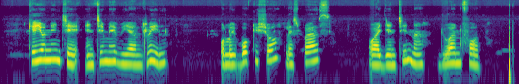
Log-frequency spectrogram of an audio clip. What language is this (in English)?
Masai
